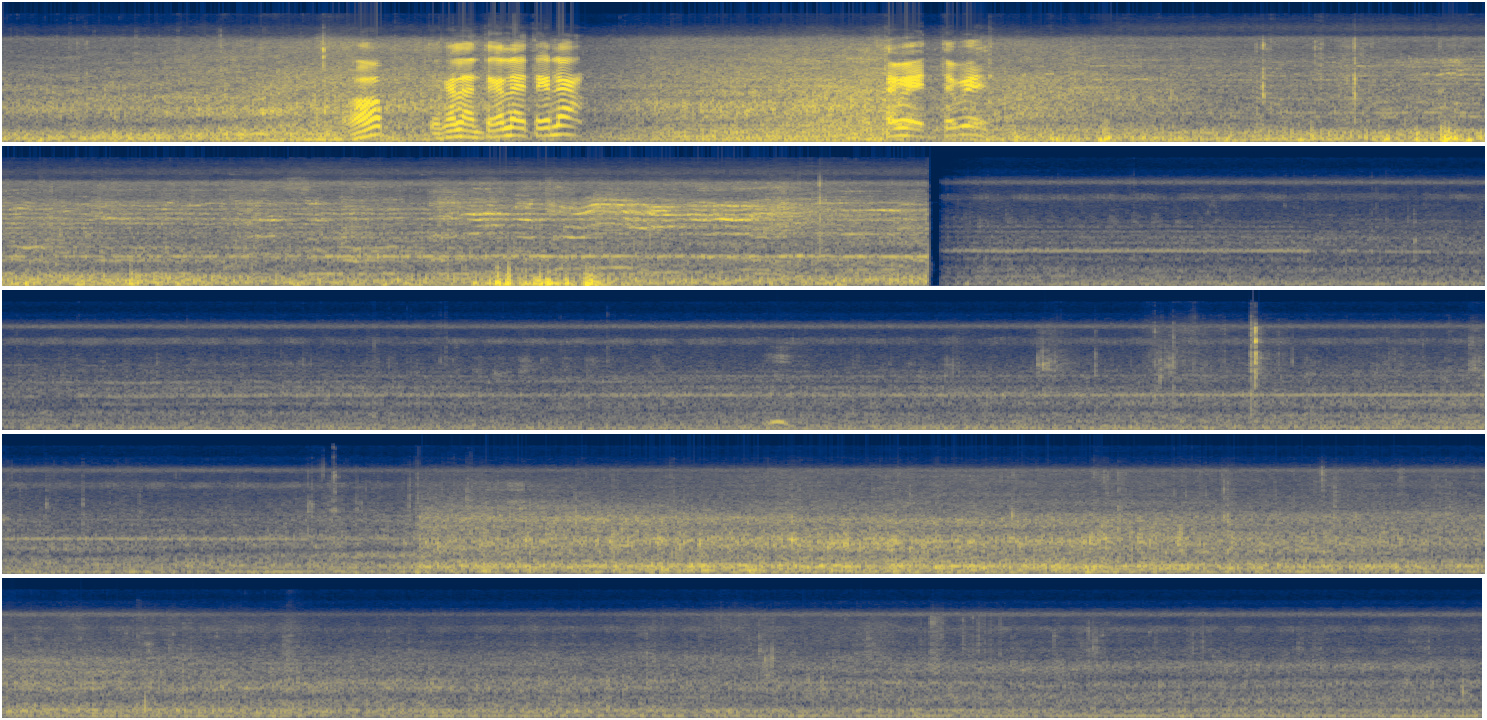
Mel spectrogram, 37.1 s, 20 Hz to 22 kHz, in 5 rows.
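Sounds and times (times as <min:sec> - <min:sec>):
road traffic rushing: 0:00.0 - 0:12.1, 0:18.5 - 0:37.0
faint high whine: 0:06.1 - 0:17.5.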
